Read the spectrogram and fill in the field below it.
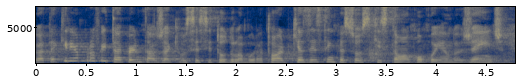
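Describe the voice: Using a put-on character voice, a woman talks very fast in a fairly high, hoarse voice over light background noise.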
